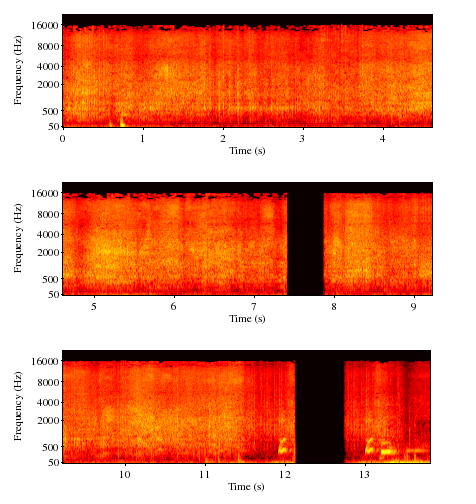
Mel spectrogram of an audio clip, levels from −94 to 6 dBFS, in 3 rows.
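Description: At 7.41 s a stream reconnect cuts the sound for 463 ms, and playback resumes at 7.89 s about half a second further on, skipping material. At 12.12 s a second reconnect brings 622 ms of silence, then a fresh decoder restarts 464 ms earlier, repeating audio until 13.21 s.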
